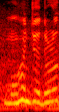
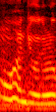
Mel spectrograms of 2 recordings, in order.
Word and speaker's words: मोहनजोदड़ो: और मोहनजोदड़ो को हम लोग मोहनजोदड़ो बोलते हैं, लेकिन इसका असली जो उच्चारण है ये है मोहन जो दड़ो। ये इसका मेन उच्चारण ये होता है, हम इसे मोहनजोदड़ो इंग्लिश में बोल देते हैं।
